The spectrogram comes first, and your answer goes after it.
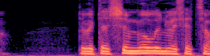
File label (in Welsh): "syml" Welsh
